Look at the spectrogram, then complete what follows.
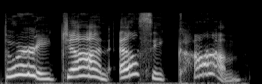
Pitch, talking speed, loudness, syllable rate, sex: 335 Hz, 70 wpm, -15 LUFS, 2.6 syllables/s, female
